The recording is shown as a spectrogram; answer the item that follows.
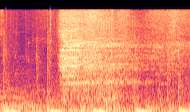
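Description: A hand brake lever ratcheting for about a second as it is pulled on, with background music keeping a steady low beat underneath.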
